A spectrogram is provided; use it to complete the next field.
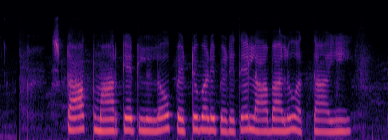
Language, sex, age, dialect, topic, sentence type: Telugu, female, 18-24, Southern, banking, statement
